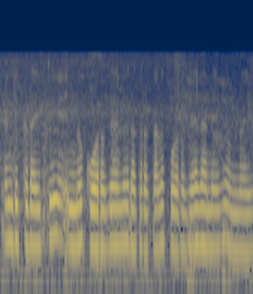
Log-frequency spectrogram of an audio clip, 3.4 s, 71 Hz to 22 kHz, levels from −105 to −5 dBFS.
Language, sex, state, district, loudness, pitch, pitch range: Telugu, female, Andhra Pradesh, Visakhapatnam, -34 LUFS, 190 Hz, 180-195 Hz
